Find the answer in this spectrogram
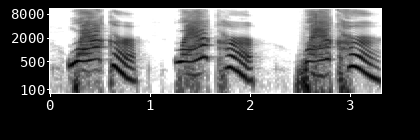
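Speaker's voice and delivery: mock very high, swooping, drawn-out holler. Retelling a dad on the sidelines at a girls lacrosse game: imitating a dad yelling. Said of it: "the guy is yelling".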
